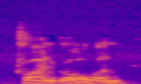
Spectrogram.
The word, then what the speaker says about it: Llangollen: It's spelled Llangollen, Clongollen, and they're considered a twin to the world because they love everybody.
